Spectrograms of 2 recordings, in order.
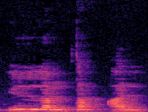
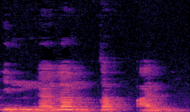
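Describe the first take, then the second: First: The n is merged into the following l. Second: The n is pronounced clearly before the l. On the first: The speaker calls it right. "Bunyi nun sukun menjadi satu dengan lam" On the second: The speaker calls it wrong. "tidak boleh dibaca"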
